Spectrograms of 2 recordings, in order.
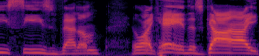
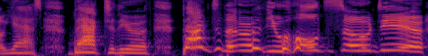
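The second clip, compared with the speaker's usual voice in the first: slow, higher, louder hammed chant; ecstatic Ivy; 7 semitones higher, 5 dB louder, slower than usual. Ivy rising from the plants, slow hammed rapture. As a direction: declaim it rapturously. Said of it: "And she starts to go".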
